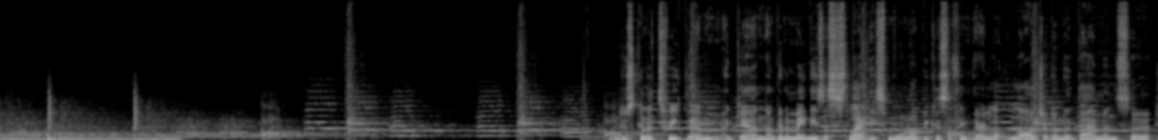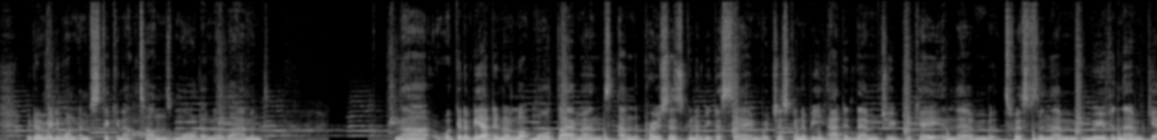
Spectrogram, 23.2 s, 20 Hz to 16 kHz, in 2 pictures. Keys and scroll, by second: 8.4 s, 8.8 y.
